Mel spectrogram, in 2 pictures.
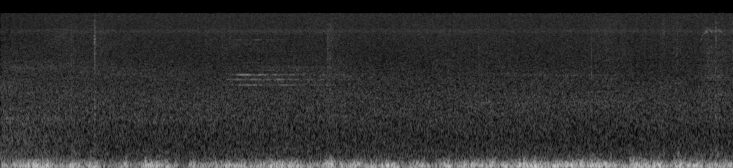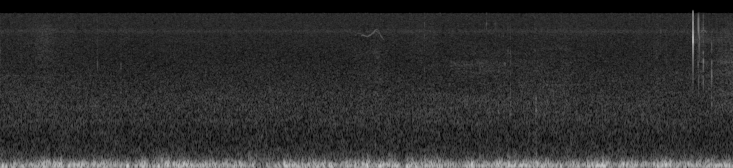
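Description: Steady low rumble of moving air buffeting the microphone, fluttering unevenly.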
